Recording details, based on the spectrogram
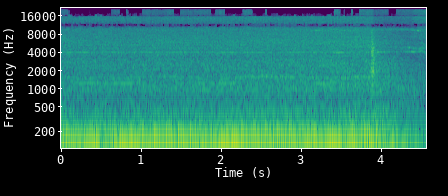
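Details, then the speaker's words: Cabover truck 454 V8 with rebuilt fuel-injection throttle body and replaced fuel pump: lumpy, uneven idle that surges and dips irregularly. Spark plugs are completely fouled and some plug wires are suspect; cause not confirmed. "It's running really rough, but the spark plugs are completely fouled now, and I do have a couple problem child wire plug wires that probably need to be addressed."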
